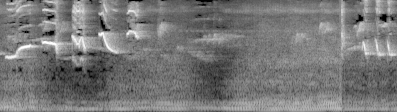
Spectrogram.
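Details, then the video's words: Oriental magpie-robin in the ringing ngeplong style, calling out to a rival, opens with rising whistles and bright slurred notes, then falls mostly quiet amid low background rumble before a few thin high notes return. "SUARA KACER NGEPLONG MEMANGGIL LAWAN DENGAN VARIASI SUARA ANEH"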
